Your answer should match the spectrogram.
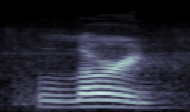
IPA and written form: lɜːn (learn)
